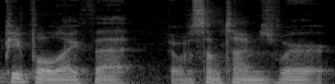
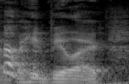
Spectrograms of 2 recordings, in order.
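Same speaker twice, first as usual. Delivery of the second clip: ordinary delivery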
